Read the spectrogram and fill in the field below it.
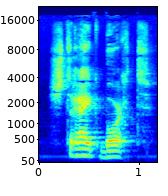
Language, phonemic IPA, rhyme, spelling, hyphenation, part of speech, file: Dutch, /ˈstrɛi̯k.bɔrt/, -ɔrt, strijkbord, strijk‧bord, noun, Nl-strijkbord.ogg
- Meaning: strikeboard, moldboard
